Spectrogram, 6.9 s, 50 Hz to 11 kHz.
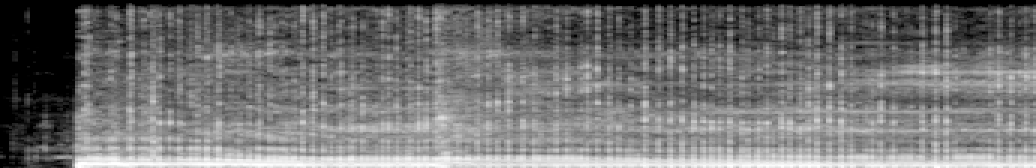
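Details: Krathing Dam model 6000 two-stroke chainsaw with a 45.2 mm piston, started with the choke after sitting 2–3 weeks: a loud, steady, even buzz that holds revs with no misses or knocks, running healthy.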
